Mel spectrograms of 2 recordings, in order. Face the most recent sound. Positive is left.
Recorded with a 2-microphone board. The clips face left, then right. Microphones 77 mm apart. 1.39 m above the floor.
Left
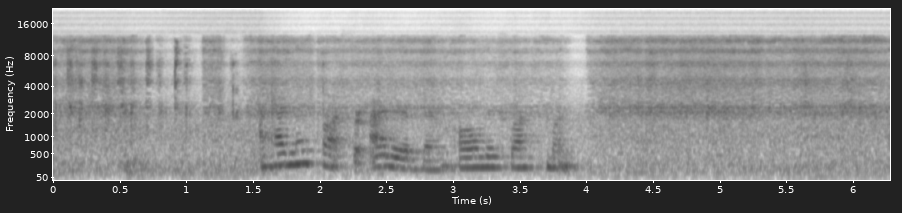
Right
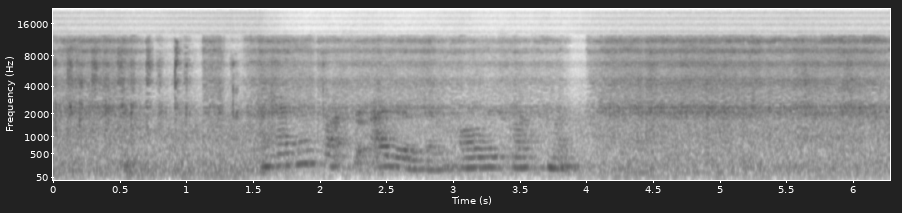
turn(degrees=40)  # may be behind; listen again after turning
